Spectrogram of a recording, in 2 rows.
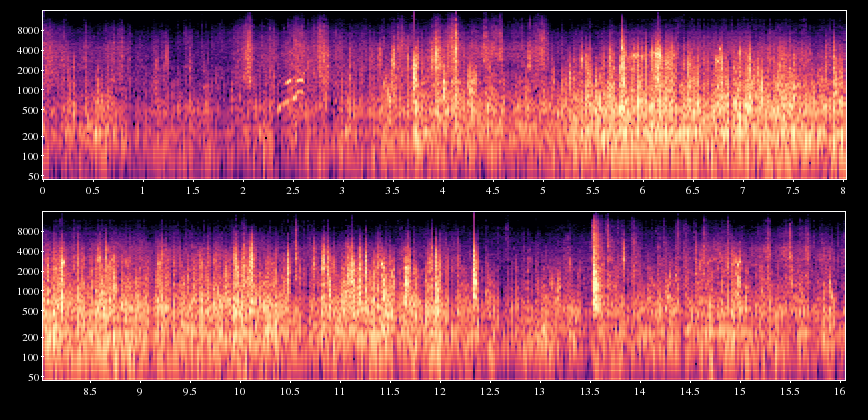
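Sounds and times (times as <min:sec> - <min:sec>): wind buffeting microphone: 0:00.0 - 0:16.0
short crunches and knocks: 0:13.4 - 0:15.7.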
